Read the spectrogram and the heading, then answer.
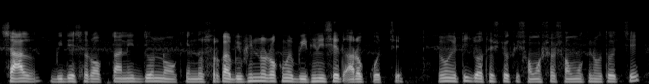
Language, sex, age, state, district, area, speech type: Bengali, male, 45-60, West Bengal, Hooghly, urban, spontaneous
